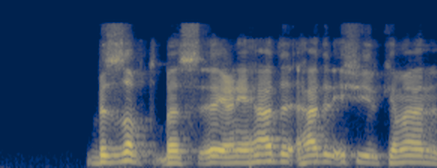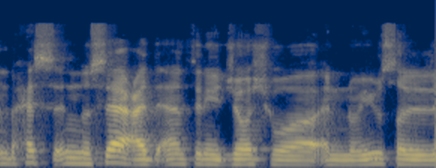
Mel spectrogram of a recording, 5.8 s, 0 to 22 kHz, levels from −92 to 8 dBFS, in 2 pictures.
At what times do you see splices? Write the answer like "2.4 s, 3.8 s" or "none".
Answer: none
